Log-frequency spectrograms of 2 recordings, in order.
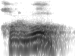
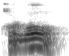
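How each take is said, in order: The two takes are said the same way.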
